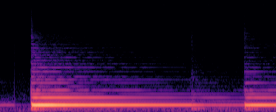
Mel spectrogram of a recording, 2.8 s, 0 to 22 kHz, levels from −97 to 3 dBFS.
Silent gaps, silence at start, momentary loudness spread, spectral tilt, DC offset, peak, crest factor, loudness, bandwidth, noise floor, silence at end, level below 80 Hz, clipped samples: none; 0.3 s; 17 LU; -11.5 dB/octave; under 0.1%; -10 dBFS; 12 dB; -22 LUFS; 2 kHz; -42 dBFS; 0 s; -64 dBFS; under 0.1%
